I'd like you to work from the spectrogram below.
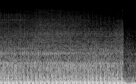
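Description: Royal Enfield Himalayan motorcycle engine thrumming steadily while riding, loud and close with a regular low pulse, cutting off abruptly near the end.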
